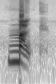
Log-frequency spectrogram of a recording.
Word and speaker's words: monk: Have you read the book, The Monk Who Sold His Ferrari? This word is pronounced as monk. You don't want anyone to catch you saying monk. It is monk.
